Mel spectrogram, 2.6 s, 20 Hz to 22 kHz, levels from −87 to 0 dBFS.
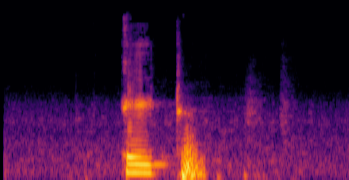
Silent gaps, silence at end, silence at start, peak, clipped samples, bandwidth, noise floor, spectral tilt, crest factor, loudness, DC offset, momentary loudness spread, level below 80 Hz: none; 1.05 s; 0.9 s; -2 dBFS; under 0.1%; 13.5 kHz; -49 dBFS; -8.5 dB/octave; 18 dB; -15 LUFS; under 0.1%; 8 LU; -34 dBFS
